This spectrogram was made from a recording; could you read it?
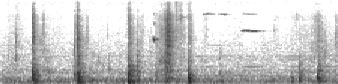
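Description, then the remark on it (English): The side door of a damaged house is pushed open, its hinges giving short squeaks amid a series of knocks, thumps and scraping clatter, with no one speaking. “Miller walks up the side door and steps into the house.”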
